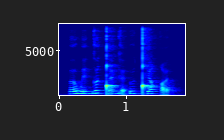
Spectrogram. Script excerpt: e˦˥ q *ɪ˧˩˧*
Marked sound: correct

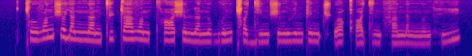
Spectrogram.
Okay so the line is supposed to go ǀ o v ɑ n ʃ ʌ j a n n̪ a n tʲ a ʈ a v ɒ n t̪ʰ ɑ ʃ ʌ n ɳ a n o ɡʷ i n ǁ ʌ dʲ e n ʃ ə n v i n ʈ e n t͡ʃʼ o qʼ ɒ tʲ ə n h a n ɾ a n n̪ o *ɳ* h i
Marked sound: incorrect: n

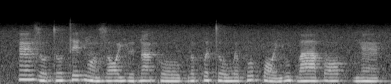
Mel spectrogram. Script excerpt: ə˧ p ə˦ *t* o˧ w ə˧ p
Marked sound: correct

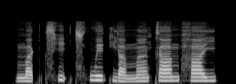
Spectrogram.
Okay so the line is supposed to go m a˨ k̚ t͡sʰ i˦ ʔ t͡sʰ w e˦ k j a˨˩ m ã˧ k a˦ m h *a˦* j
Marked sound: correct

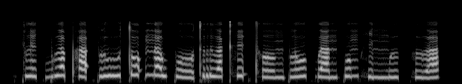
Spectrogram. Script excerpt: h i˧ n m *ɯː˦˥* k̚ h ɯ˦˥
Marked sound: correct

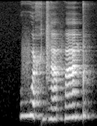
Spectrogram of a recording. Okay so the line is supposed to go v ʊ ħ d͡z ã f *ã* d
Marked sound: correct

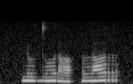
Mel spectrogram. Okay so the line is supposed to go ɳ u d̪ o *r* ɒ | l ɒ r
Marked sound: incorrect: ɾ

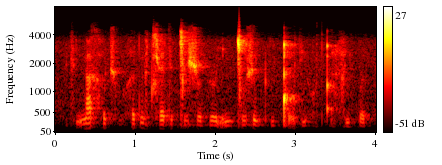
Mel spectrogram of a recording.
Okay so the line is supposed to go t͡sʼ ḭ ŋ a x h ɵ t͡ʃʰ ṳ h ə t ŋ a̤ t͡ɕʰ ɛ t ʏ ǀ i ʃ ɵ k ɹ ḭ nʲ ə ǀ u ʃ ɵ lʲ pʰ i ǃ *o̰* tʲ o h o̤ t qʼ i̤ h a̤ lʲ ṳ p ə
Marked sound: correct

